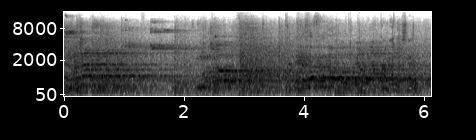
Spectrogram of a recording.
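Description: Indoor basketball game: sneakers squeaking on the court floor and a ball being dribbled, with players' voices, echoing in a large gym.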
